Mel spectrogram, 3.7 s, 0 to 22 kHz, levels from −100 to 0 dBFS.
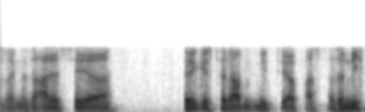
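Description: Speech, band-limited to 4 kHz as expected of the AMR narrowband mobile codec (the light coding texture fits its top 12.2 kbps mode), with no technical faults to report.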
